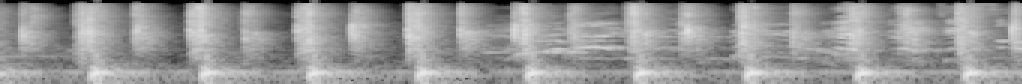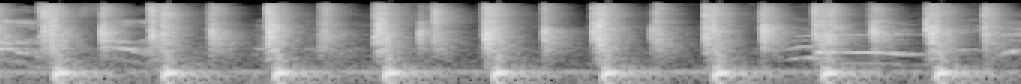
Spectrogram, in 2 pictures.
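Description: A live drum kit playing a steady beat, the kick drum landing a little under twice a second with sharp strokes between, while people on stage clap along. A few short shouts or sung notes come through over the beat.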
